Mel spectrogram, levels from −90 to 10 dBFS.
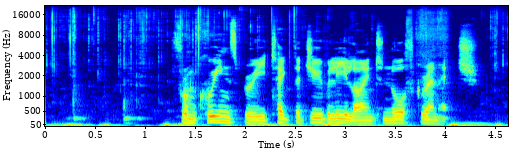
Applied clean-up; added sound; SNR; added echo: classical method log-MMSE.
